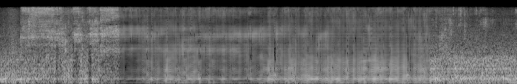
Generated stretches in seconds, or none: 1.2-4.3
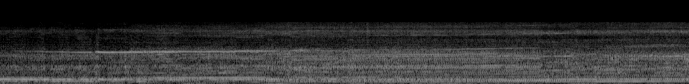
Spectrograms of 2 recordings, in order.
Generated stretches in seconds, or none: 1.3-3.5; 5.4-6.9

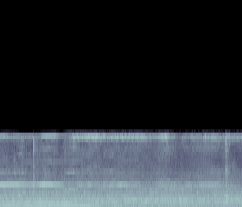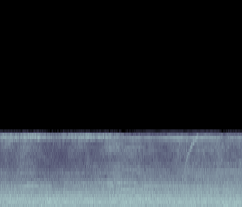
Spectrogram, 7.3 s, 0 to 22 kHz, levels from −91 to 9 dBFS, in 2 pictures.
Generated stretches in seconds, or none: 1.1-5.5

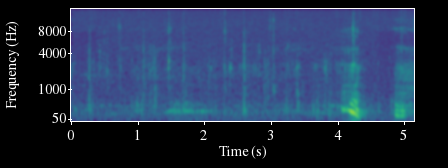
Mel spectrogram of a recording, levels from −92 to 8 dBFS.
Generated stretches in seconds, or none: none

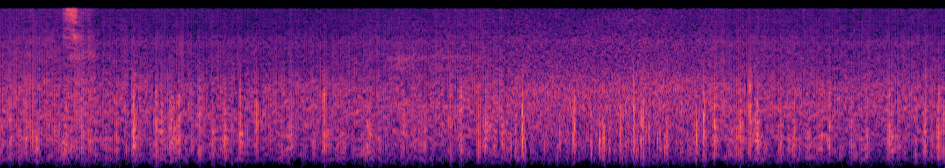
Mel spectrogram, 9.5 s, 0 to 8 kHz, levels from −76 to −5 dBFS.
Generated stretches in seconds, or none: 0.0-5.1; 7.1-9.5

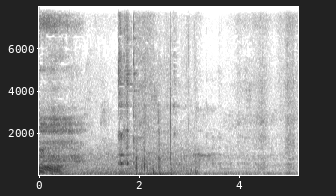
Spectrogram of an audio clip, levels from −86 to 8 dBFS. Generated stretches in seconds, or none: none

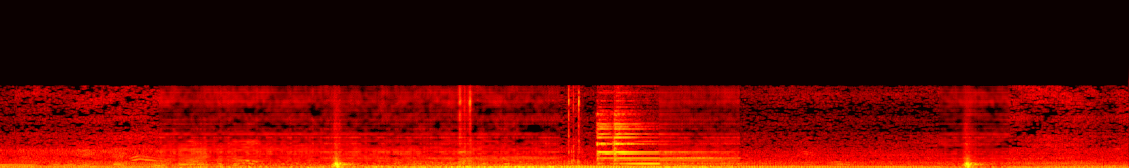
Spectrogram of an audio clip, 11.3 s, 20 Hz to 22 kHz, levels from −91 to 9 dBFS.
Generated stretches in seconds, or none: 1.6-5.6; 6.6-7.4; 9.4-10.1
